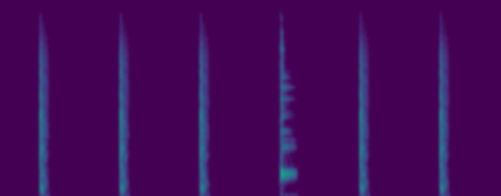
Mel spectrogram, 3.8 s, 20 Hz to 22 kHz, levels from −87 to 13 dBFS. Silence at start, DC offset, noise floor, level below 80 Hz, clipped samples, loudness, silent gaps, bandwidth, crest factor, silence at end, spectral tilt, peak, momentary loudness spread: 0.3 s; under 0.1%; under -90 dBFS; -80 dBFS; under 0.1%; -44 LUFS; 0.37-0.90 s, 0.98-1.50 s, 1.58-2.10 s, 2.23-2.70 s, 2.78-3.30 s; 16 kHz; 28 dB; 0.4 s; -2 dB/octave; -18 dBFS; 3 LU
